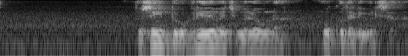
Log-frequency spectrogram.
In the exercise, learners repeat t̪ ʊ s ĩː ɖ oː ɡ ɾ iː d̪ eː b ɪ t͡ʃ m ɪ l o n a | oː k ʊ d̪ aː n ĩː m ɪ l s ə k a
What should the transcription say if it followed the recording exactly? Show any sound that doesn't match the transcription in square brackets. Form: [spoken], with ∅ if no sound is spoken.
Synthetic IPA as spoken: t̪ ʊ s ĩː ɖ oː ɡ ɾ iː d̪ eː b ɪ t͡ʃ m ɪ l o n a | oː k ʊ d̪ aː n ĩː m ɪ l s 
